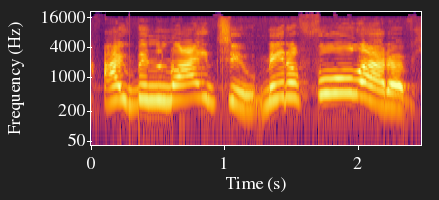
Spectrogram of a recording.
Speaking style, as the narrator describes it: yelled

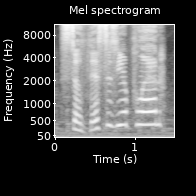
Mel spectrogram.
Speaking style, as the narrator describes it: I snapped at my sister

